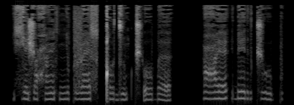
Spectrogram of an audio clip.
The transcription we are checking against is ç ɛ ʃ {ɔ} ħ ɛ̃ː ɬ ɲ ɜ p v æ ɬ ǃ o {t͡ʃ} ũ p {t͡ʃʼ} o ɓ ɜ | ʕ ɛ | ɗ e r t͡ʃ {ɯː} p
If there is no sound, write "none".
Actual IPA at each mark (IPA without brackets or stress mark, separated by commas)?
ɔ, d͡z, t͡ʃʼ, uː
